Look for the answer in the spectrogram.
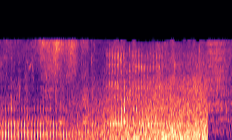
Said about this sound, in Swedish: Det är han som har spelat in den här spinnande geparden.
